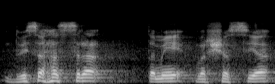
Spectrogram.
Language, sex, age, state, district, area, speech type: Sanskrit, male, 30-45, Karnataka, Shimoga, rural, spontaneous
